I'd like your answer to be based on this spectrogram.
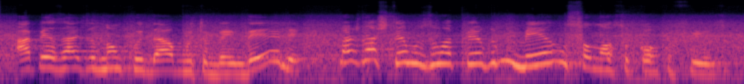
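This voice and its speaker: A woman's voice moves through very wide pitch swings. Audible room echo and noticeable background noise surround it. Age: 60s. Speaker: spiritist lecturer. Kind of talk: lecture. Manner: conversational.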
